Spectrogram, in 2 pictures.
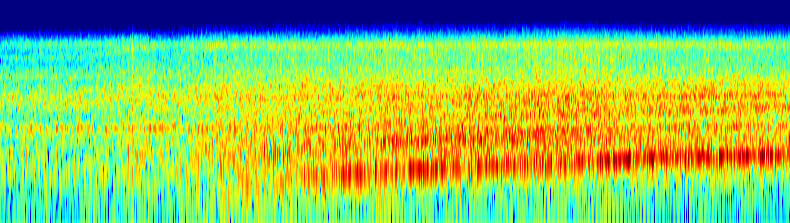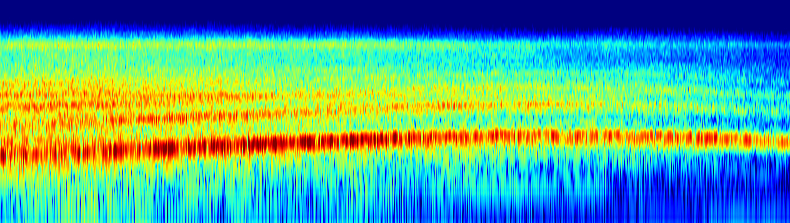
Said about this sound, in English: I started the bike, I put it into automatic mode, drive, and I just pushed on or twisted the twist grip, took it up through the revs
